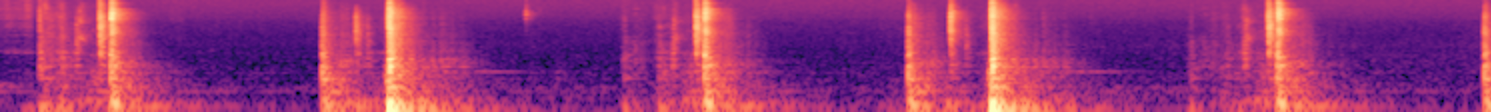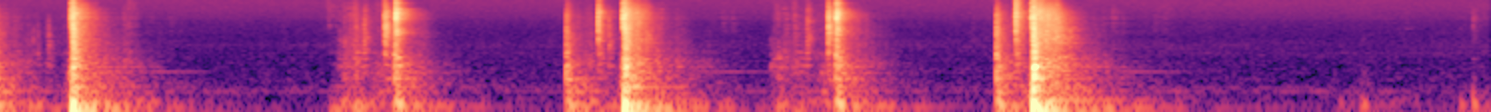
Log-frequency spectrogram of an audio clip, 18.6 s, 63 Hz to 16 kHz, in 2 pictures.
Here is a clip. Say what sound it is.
Multiple takes on opening and closing an oven door.
A pair of Sennheiser ME64s into a Tascam DR40.
close, closing, door, open, opening, oven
